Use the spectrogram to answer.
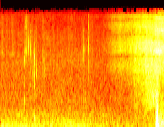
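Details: Podcast host's own mechanical ventilator heard in the background as he begins speaking and notes the noise is his ventilator; mechanical ventilator.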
